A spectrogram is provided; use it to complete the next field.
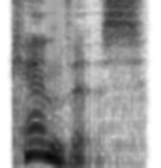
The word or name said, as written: canvas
